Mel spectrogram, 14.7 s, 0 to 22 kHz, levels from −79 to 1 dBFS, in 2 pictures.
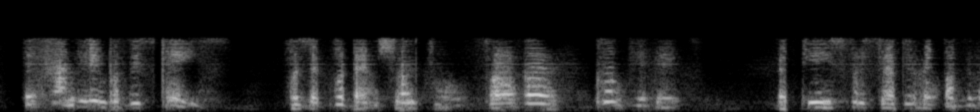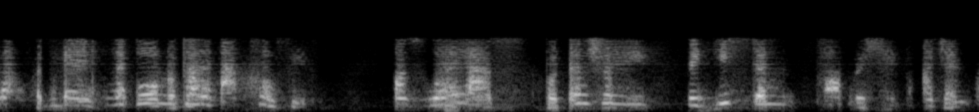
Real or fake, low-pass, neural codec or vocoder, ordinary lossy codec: fake; 5.4 kHz; codec, 44.1 kHz, 0.9 kbps, DAC; none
